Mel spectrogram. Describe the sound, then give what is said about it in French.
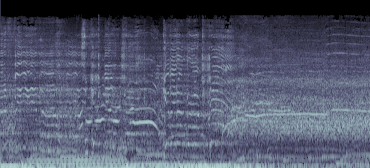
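A concert crowd in Antwerp, Belgium, cheers wildly during a European tour concert, a dense roar of screams, whoops and yells that stays loud and steady throughout, with high shrieks rising and falling over low, booming noise. “Voilà, donc une foule en délire, évidemment.”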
